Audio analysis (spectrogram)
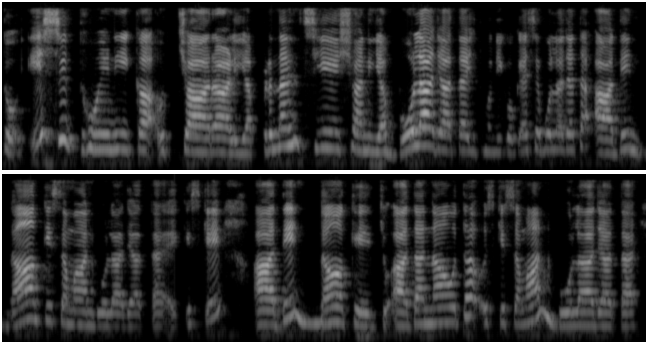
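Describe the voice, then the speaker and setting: Woman teacher, children's grammar lesson, bright voice, dull lo-fi sound. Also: on the high side. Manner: slow, repeats each point and asks the class questions.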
